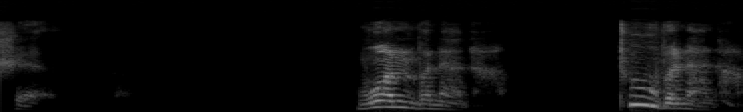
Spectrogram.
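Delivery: usual speaking voice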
